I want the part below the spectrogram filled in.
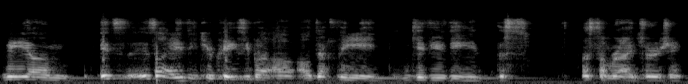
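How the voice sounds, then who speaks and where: A man in his thirties from Manitoba, a fighter talking about his past in a relaxed, rambling way. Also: fairly low pitch, normal speed, distant mic, rough recording. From Winnipeg, Manitoba, Canada. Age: 30s. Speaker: fighter, interview guest. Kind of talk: casual interview chat.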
